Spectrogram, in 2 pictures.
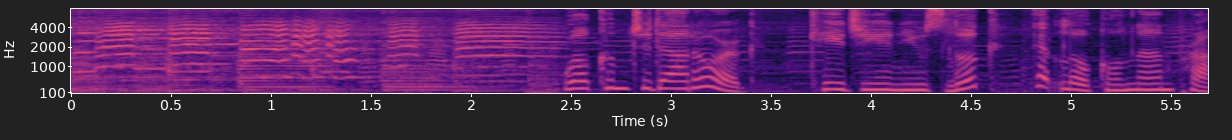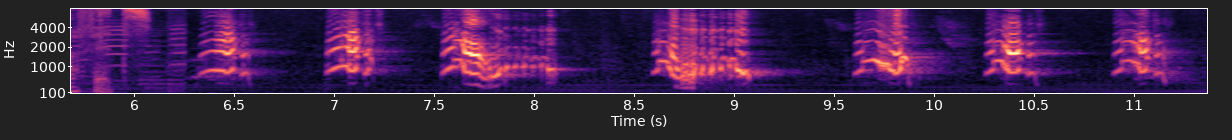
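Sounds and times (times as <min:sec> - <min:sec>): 
speech: 0:02.5 - 0:06.2
turkey gobbling: 0:06.3 - 0:11.3.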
